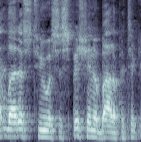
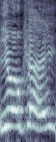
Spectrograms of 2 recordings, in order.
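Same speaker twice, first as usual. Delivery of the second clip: put-on Manchester accent, higher and louder; 4 dB louder than usual. Retelling how the illustrator from Manchester says hello on the phone: imitating Penny's Manchester accent. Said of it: "I love the accent".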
